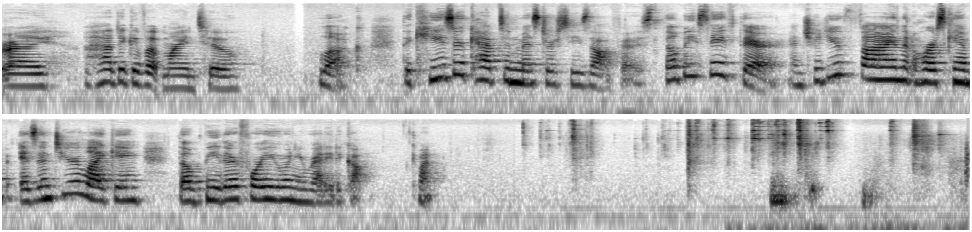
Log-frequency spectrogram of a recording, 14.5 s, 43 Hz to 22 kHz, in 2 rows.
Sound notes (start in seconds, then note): 10.6 keys jingling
